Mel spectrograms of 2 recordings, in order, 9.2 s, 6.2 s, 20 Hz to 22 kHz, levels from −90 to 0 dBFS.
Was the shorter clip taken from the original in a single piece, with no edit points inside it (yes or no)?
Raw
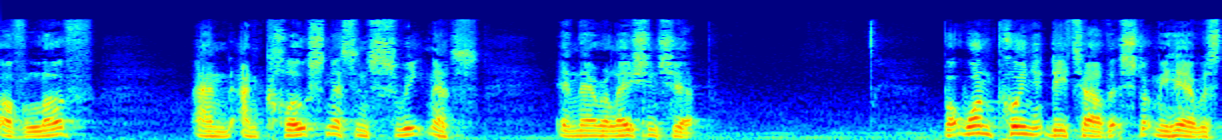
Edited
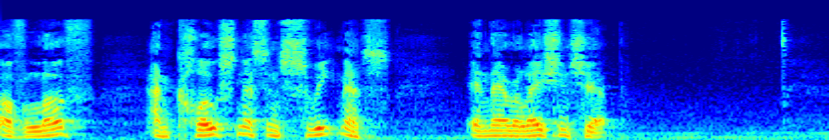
no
